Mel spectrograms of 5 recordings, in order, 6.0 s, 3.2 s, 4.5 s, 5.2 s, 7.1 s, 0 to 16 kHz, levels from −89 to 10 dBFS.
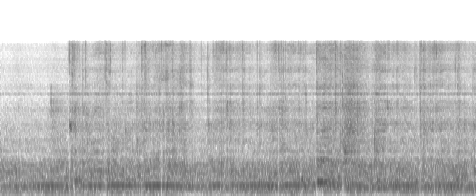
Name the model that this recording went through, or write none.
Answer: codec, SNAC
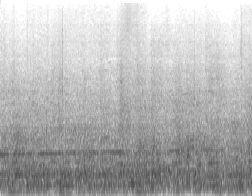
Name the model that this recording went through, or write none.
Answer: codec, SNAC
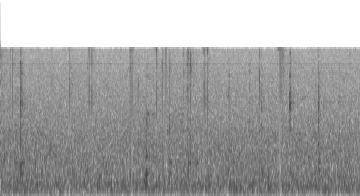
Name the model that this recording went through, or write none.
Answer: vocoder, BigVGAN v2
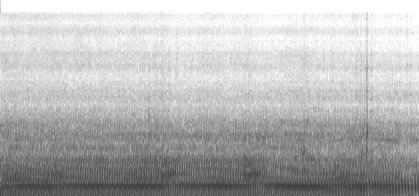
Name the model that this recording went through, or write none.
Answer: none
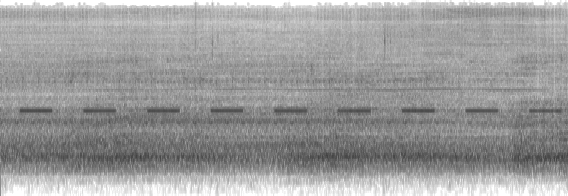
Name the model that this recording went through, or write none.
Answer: none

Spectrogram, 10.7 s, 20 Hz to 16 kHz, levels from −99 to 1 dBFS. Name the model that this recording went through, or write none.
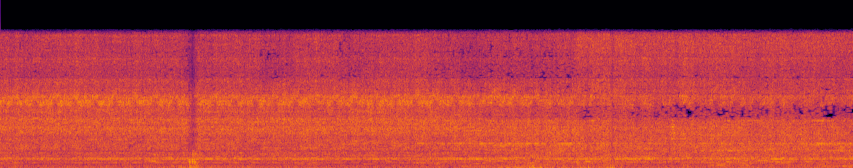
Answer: none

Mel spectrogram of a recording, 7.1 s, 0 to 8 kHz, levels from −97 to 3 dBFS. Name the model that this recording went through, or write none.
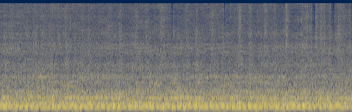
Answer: codec, SNAC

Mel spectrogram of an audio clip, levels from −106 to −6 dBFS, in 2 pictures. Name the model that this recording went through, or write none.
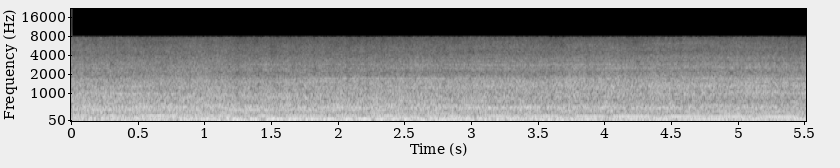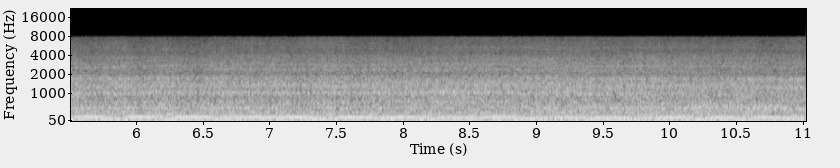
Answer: none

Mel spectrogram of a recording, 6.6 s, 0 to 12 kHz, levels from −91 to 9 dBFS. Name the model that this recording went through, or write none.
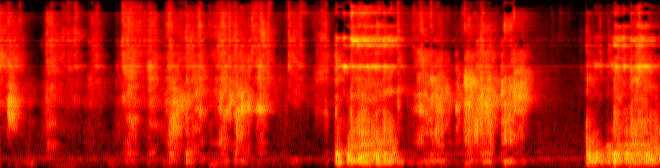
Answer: vocoder, Vocos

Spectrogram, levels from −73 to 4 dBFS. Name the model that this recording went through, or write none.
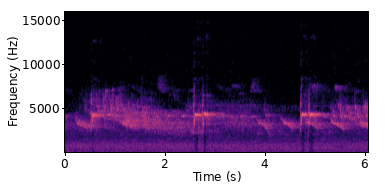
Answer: vocoder, BigVGAN v2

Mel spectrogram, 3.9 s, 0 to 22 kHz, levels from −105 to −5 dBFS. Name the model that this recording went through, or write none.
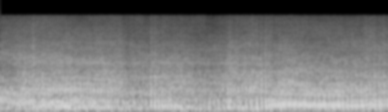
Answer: autoencoder, DAC-VAE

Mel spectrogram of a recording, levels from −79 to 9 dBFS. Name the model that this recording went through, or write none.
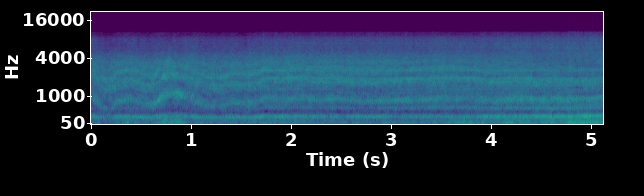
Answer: vocoder, WaveNeXt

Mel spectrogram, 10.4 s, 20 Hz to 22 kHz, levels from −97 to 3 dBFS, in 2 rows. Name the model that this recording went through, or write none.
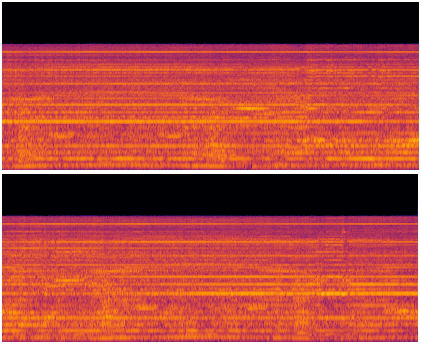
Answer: none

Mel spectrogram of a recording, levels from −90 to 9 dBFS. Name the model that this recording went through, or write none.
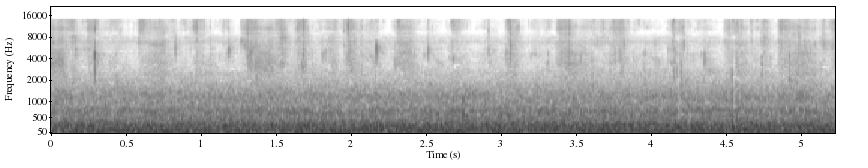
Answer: vocoder, BigVGAN v2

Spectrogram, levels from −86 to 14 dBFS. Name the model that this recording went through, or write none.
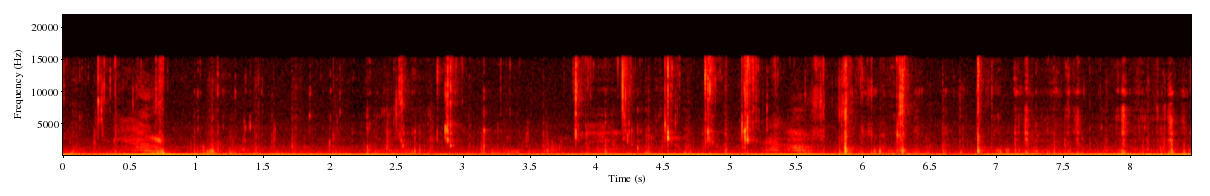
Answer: none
